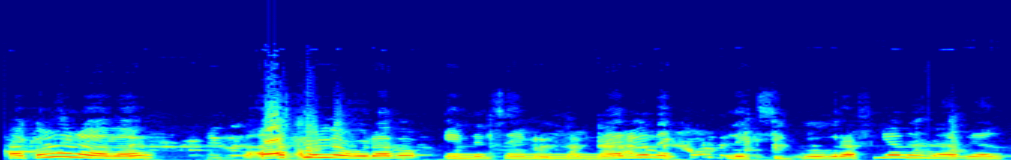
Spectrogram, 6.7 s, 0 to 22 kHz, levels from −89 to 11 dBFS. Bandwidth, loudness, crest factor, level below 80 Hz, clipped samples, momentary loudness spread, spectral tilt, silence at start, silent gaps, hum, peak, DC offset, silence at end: 8.6 kHz; -13 LUFS; 12 dB; -44 dBFS; under 0.1%; 13 LU; -4 dB/octave; 0.05 s; none; none; 0 dBFS; under 0.1%; 0.05 s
